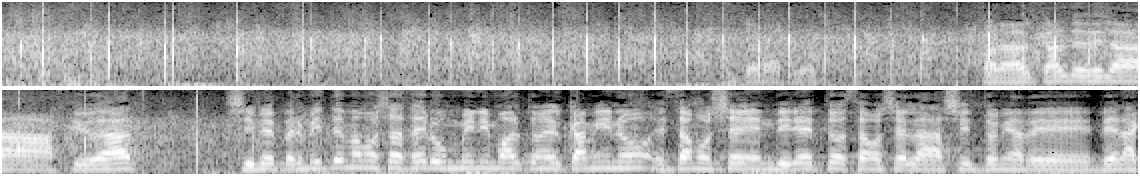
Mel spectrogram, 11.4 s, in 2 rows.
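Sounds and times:
audience applause: 0.0 - 8.8
speech: 3.7 - 4.3, 4.9 - 11.3.

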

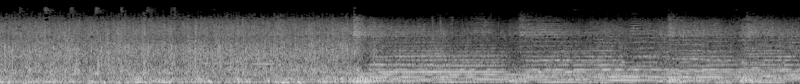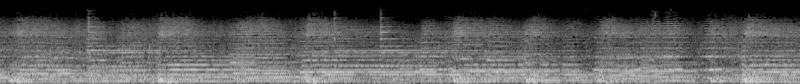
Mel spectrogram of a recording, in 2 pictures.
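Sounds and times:
crowd applause at Holy Week street procession: 0.0 - 4.6
band playing slow march in Holy Week street procession: 0.0 - 15.9.

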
